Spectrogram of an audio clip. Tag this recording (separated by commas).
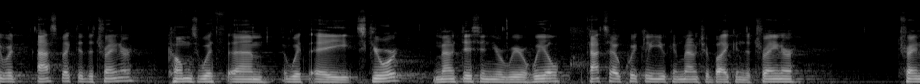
Speech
